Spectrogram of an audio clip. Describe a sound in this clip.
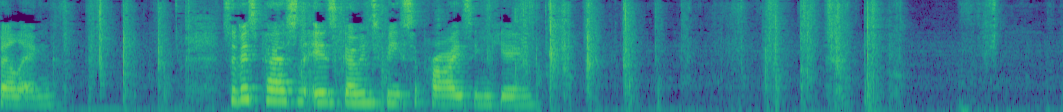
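Playing cards riffle and tap as they are shuffled.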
